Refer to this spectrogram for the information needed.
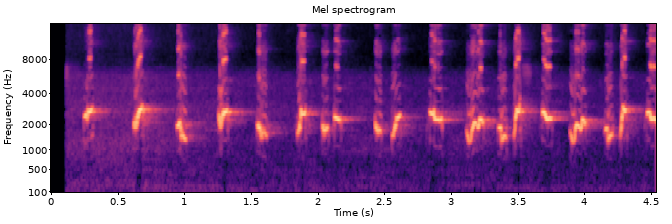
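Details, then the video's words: Female yellow-vented bulbul in breeding condition calling to males: a rapid series of short, sharp chirps around three per second, each note bending down then up, steady and loud with a quiet background. "suara panggilan burung trucuk betina BIRAHI GACOR ROPEL panggil jantan"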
